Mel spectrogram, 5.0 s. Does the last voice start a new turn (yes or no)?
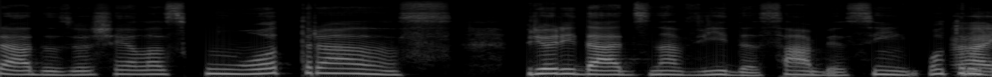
yes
